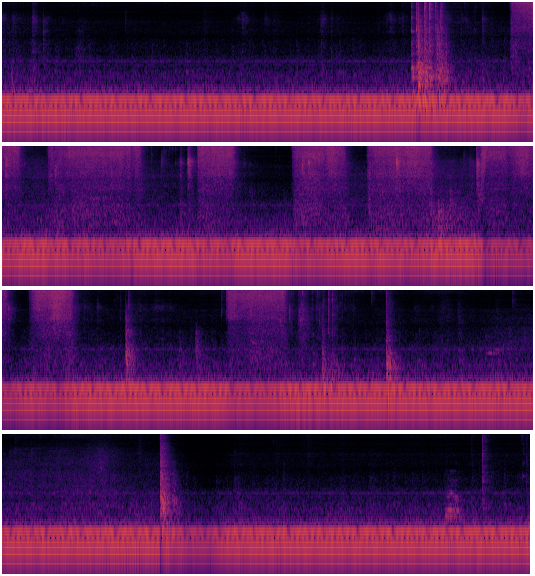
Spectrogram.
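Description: A pistol-grip garden hose nozzle spraying water into a stainless-steel sink in a series of hissing bursts, from about six seconds in until about twenty seconds in, over a steady low electrical hum that runs throughout. A few sharp knocks come in between.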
